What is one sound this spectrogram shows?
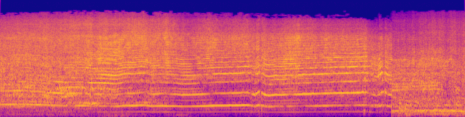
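A racing car engine screams at high revs as it speeds past.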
